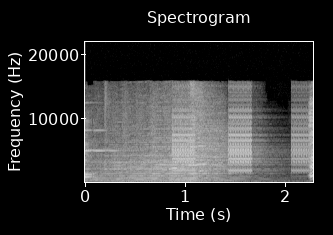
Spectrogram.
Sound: buzzing

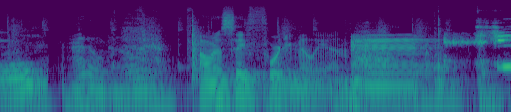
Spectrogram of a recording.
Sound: buzzer; buzzer rings

